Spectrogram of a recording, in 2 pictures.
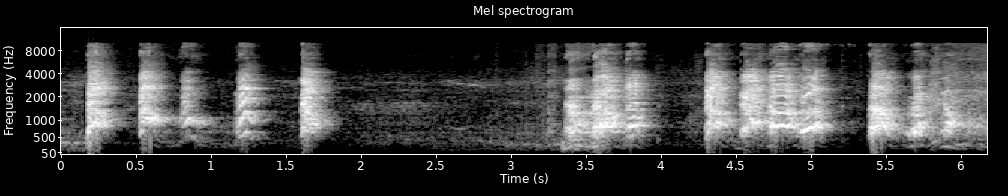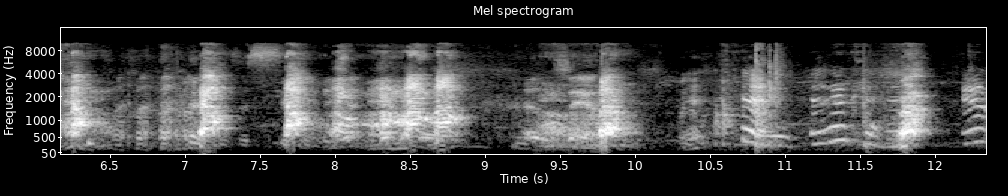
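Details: Shiba Inu dog barking at a plastic bear head as he approaches it, short sharp barks in irregular bursts, mixed with a person's coaxing, reassuring speech.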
